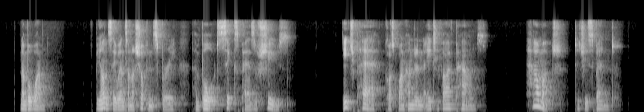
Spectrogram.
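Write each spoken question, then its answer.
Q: Each pair cost £185. How much did she spend?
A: £1,110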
